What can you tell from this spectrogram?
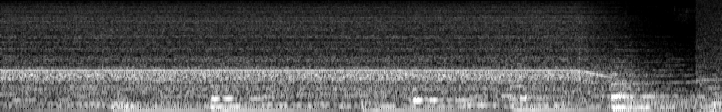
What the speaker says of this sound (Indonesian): saya pakai hair dryer untuk manasin lemnya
